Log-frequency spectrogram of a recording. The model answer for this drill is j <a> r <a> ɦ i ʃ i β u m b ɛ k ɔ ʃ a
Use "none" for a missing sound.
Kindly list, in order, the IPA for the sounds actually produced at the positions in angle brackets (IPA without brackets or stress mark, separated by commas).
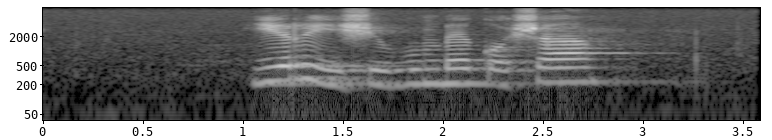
i, i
